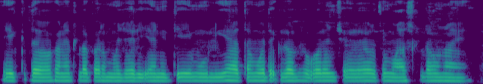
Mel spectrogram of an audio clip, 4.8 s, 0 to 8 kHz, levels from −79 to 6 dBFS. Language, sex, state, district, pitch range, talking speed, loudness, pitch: Marathi, male, Maharashtra, Nagpur, 125-130 Hz, 160 wpm, -25 LUFS, 130 Hz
